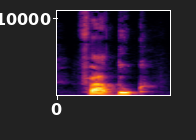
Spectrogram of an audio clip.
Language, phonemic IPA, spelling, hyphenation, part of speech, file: Dutch, /ˈvaː(t).duk/, vaatdoek, vaat‧doek, noun, Nl-vaatdoek.ogg
- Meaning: dishcloth, dishtowel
